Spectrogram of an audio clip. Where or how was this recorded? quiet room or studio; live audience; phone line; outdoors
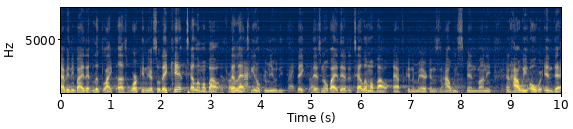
live audience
